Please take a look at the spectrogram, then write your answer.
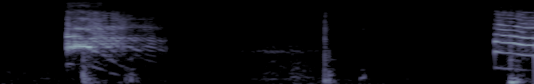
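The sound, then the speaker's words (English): A loud, raspy squawking squeal like a squeezed rubber chicken toy, heard twice: one half-second burst, then a second cut off at the end, with a faint rustle and click between. “Sounds like one of those chickens that you fucking squeeze.”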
